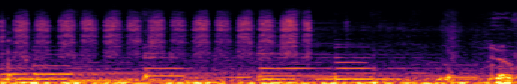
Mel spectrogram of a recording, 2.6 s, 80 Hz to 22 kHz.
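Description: Sandpaper rubs rhythmically back and forth over a Volvo 240 DTM model car body, making a close, even run of short scratchy strokes with a faint tonal hum underneath.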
